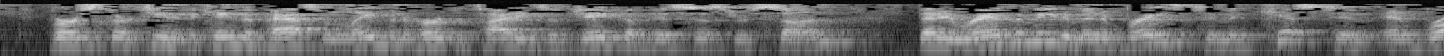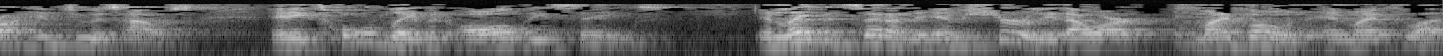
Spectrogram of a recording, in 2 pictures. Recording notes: Preached at First Baptist Church of Hazel Park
